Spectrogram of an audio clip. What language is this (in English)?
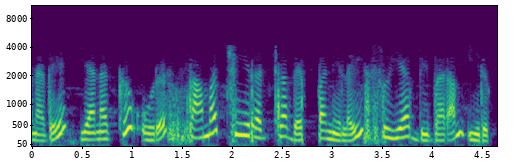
Tamil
